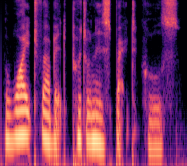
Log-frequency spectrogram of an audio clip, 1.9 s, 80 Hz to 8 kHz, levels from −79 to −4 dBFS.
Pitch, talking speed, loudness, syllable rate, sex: 160 Hz, 225 wpm, -18 LUFS, 6.2 syllables/s, male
